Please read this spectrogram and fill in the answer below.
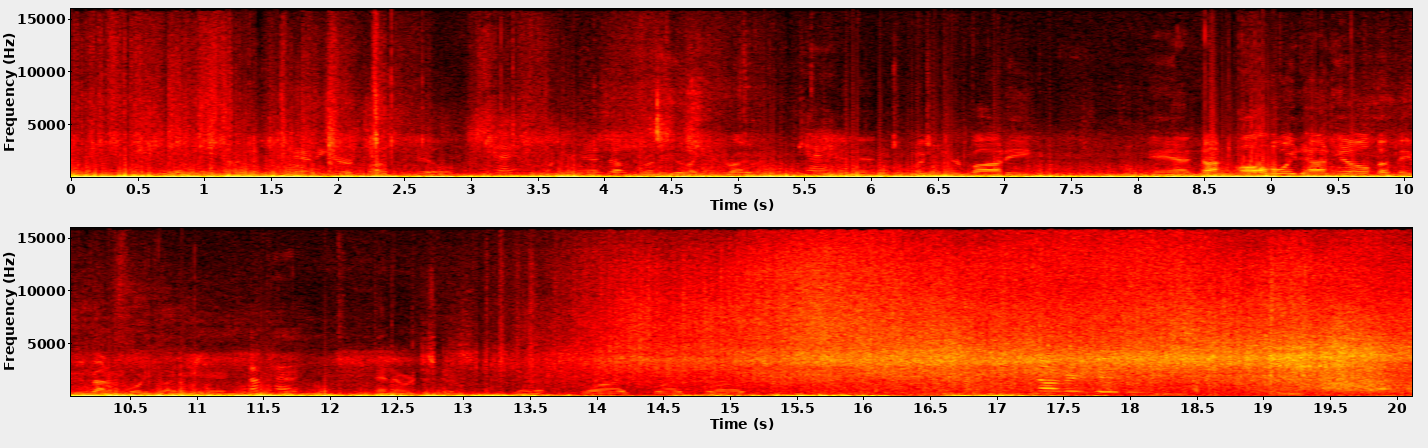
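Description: Wind buffeting the microphone: a loud, dense low rumble with faint voices in the middle. About two-thirds of the way through the rumble drops away and a quieter, steady hiss takes over.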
